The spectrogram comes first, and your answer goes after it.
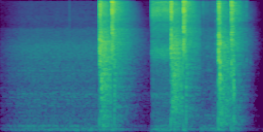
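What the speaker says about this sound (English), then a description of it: "then nailed them to the mounting blocks with brad nails" Brad nails are driven into walnut desk skirts, heard as three sharp, close bursts about a second apart, each one punchy with a short ringing tail, preceded by a quiet hiss.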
